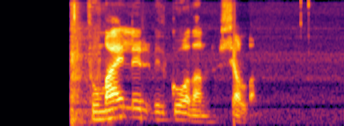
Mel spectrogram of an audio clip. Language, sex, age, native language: Icelandic, male, 30-39, Icelandic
